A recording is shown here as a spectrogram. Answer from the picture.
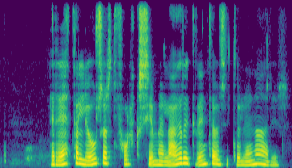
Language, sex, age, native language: Icelandic, female, 40-49, Icelandic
